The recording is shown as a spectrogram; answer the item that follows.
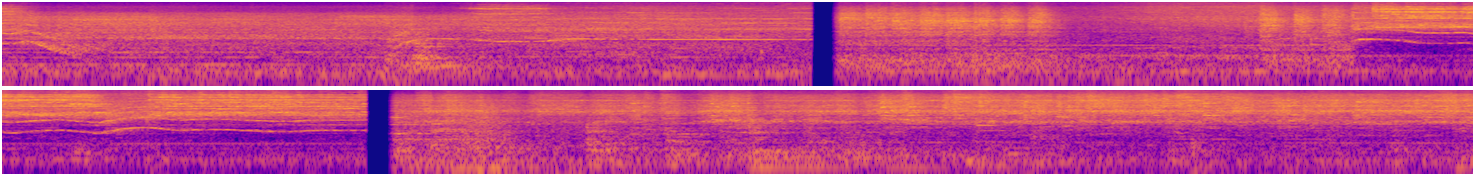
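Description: Din of ship engine-room repair work in several cut-together clips. Near the middle an angle grinder cuts metal, its whine wavering up and down in pitch as the load changes.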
